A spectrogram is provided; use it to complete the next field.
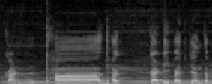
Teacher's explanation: വിസർഗം കഴിഞ്ഞിട്ട് ക വരുമ്പോൾ ഒന്ന് ദിത്വമായിട്ടാണ് ഉച്ചരിക്കേണ്ടത്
